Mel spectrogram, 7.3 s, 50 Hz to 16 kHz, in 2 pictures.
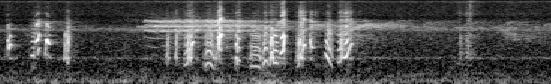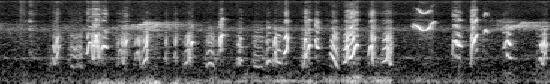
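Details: Red-whiskered bulbul kept in a cage and used as a lure for wild birds, recorded 12 September 2021; dense runs of sharp, chattering whistled notes, a short pause, then another lively burst.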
